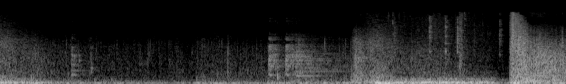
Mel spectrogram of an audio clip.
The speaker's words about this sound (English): Let's see how many grenades it takes to take him out.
